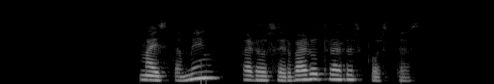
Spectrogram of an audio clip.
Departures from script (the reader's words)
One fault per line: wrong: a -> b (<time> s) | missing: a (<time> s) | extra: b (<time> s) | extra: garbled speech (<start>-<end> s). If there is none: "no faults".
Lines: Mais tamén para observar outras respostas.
no faults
